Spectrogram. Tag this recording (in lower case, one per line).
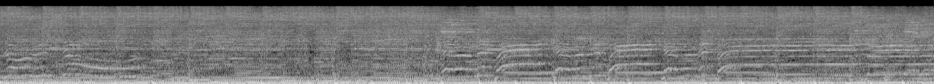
music
rock and roll
roll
